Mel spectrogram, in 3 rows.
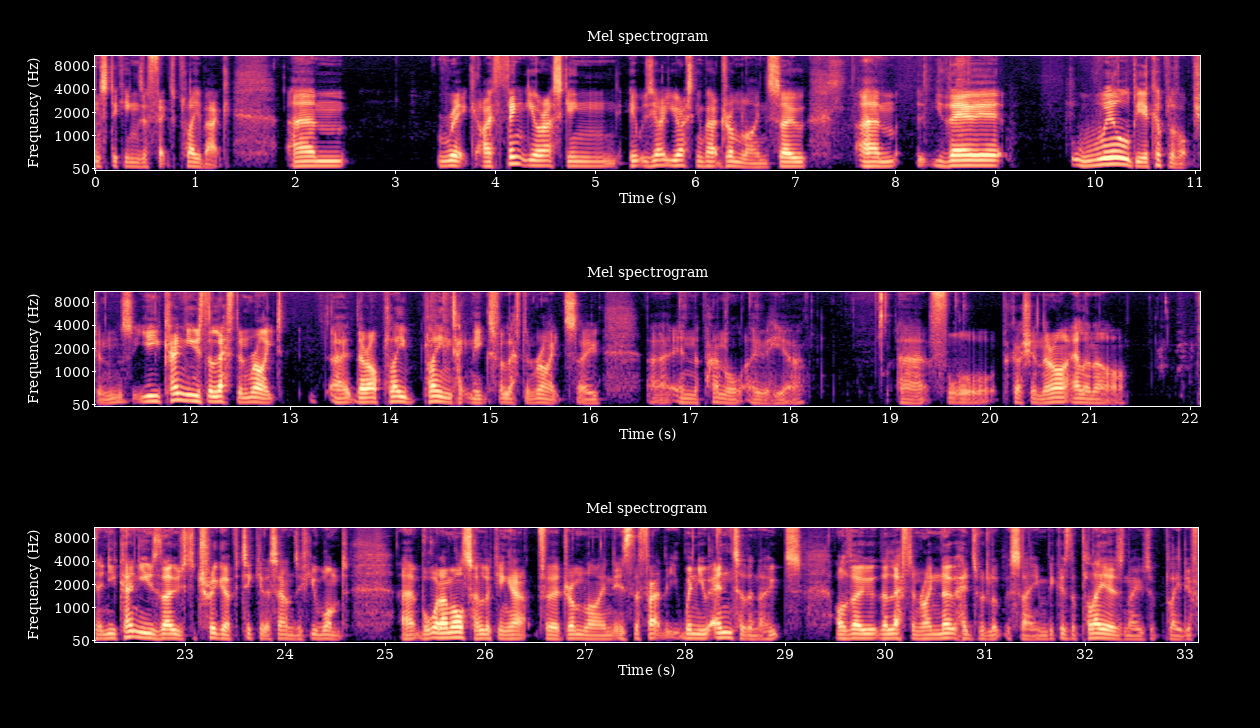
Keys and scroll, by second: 26.3 super+9.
